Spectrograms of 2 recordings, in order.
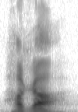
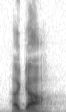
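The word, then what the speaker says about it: haga (הגה): In the original Hebrew language, the word meditate would be roughly pronounced haga, H-A-G-A, haga. Remember that, haga.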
